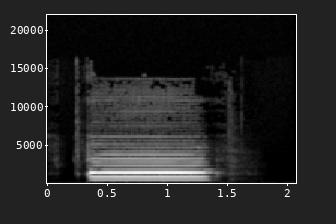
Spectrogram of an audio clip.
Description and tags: Part of the Good-sounds dataset of monophonic instrumental sounds.
instrument::oboe
note::A#
octave::4
midi note::58
good-sounds-id::8001
Asharp4, good-sounds, multisample, neumann-U87, oboe, single-note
